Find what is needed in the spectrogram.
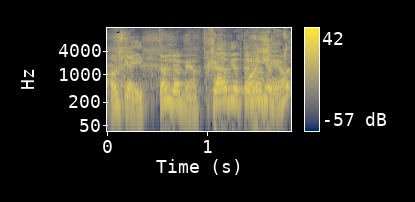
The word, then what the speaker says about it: Ptolomeo: El primero es Claudio Ptolomeo. Nunca he sabido bien cómo se pronuncian las P antes de las palabras. – No se pronuncia. Es como psicólogo. No se pronuncia.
